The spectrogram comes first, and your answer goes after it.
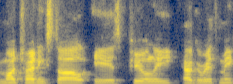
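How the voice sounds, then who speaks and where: A man is speaking. He has an Australian accent. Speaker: trading podcast host. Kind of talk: panel show introduction.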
